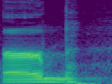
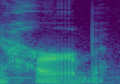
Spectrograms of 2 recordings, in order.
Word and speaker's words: herb: find it weird that as an American, we don't pronounce the H in herb. We just go herb. So I've kind of corrected myself into now saying herb.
